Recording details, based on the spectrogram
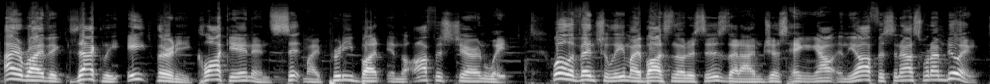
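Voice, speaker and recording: A man's voice: on the high side, lively intonation, normal speed. A man reading online stories aloud in a playful, wry storytelling manner. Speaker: narrator reading Reddit stories.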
